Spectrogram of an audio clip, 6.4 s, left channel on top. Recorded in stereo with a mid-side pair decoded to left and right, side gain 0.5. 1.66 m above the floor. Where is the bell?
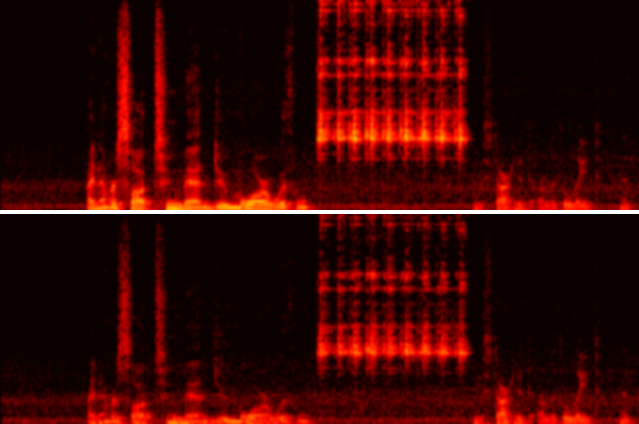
65° left, 2.5 m.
